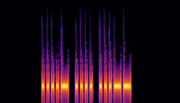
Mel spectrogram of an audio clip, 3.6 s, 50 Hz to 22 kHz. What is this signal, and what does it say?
Morse code, heard as a keyed tone, about 25 wpm, 700 Hz. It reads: 4H3
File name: Three Letter-Number Combinations - 25wpm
